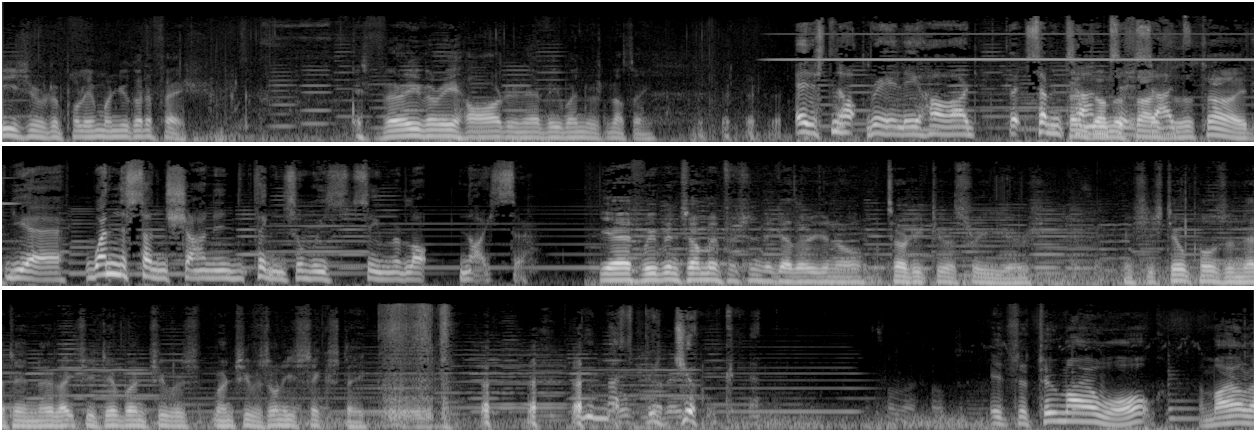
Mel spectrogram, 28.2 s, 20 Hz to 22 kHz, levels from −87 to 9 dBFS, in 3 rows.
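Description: From 5.64 to 9.56 s there's a feedback whistle, a thin steady tone at 4.8 kHz sitting roughly 10 dB under the sound and swelling and fading slowly in level. Likely a speaker-to-mic loop hovering right at the edge of ringing without taking off.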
